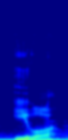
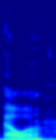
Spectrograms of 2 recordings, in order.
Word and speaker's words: Ella: See, phonetically, well, I guess I don't know phonetically, but I would have thought it would be called Ela. But apparently it's called Ella.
